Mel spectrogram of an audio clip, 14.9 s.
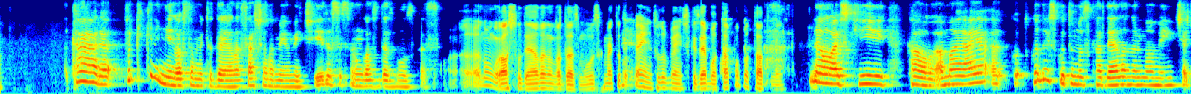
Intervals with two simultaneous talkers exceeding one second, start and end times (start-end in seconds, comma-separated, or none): none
